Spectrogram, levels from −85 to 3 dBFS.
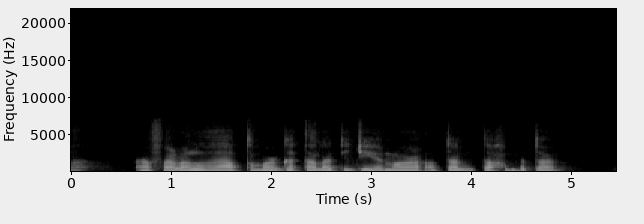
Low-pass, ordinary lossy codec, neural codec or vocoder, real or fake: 7.2 kHz; MP3, 48 kbps; codec, 16 kHz, about 1 kbps, DyCAST, with the encoder's durations; fake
